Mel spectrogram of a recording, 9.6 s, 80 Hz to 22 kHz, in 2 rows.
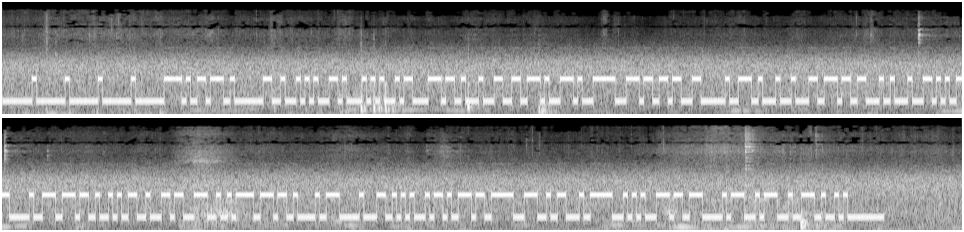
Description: RTTY (45.45 baud, 850 Hz shift), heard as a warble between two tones, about 970 Hz centre, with radio static and the noise of a restaurant. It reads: PYGYB QIHHT LVAQU CQRMA JPLNE KMUYD TNCTY MZZAJ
